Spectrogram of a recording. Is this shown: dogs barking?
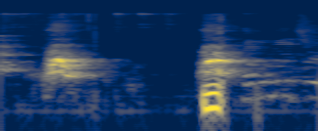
yes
